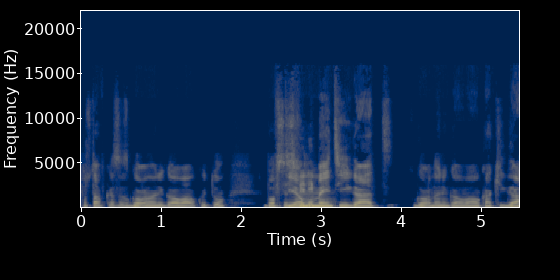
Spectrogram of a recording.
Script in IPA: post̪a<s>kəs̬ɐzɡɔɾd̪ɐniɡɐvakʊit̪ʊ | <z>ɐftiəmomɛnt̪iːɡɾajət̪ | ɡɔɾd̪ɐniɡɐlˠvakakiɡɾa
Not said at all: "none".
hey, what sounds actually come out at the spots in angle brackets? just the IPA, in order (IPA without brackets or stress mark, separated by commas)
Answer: f, v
